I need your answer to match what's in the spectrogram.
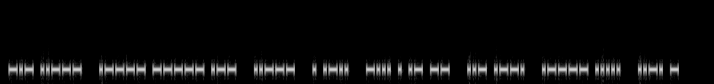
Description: Morse code, heard as a keyed tone, about 43 wpm, 700 Hz. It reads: K2 10W 2 EL BEAM UP 15 FT
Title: Practice QSO - Exchange 2 - Info - 45wpm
